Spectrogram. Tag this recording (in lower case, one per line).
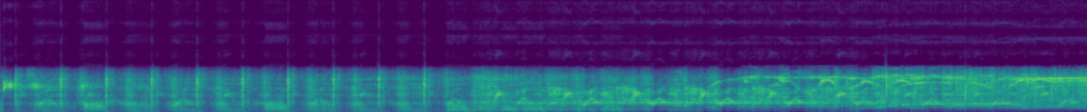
music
